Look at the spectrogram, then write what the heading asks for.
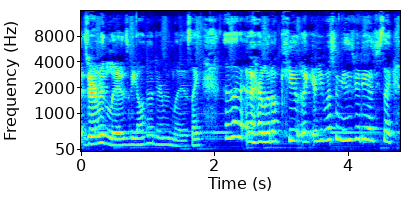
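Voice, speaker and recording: A woman's voice: a little high, fairly quick, soft background music. A young American woman chatting casually in a vlog, rambling and gushing with lots of fillers and giggles. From United States. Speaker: vlogger. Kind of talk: casual chat.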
